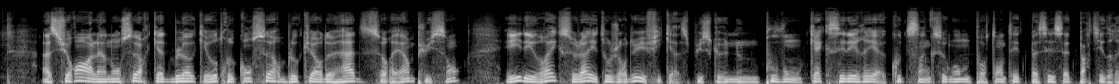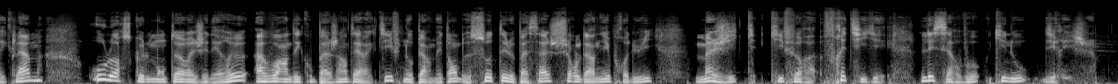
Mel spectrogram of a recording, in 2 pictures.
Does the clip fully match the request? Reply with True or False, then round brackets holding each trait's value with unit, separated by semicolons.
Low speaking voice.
True (120 Hz)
